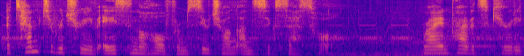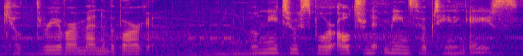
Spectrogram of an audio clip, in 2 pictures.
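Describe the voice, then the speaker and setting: A woman's voice: lowish voice, fairly even intonation, brisk, music in the background, natural voice. An actress playing a clever, determined young woman in a video game, dry and self-assured. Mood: brisk, focused.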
